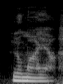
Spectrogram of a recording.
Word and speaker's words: lomaja: Spricht man das so aus oder würdest du es anders ja. aussprechen? Nee, genau so. – Lomaya.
